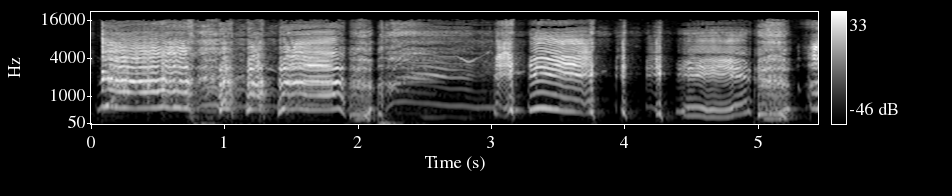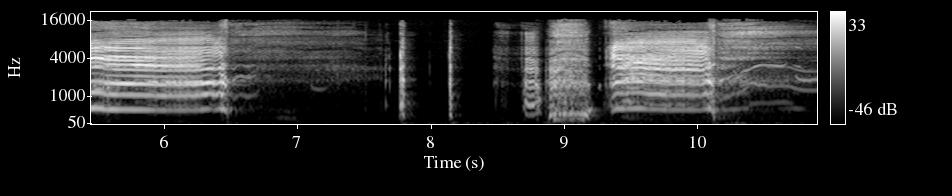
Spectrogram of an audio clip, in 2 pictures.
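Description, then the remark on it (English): A person screams in loud, high-pitched bursts during a game of trying to make the other person laugh, the shrill cries breaking into giggly, laugh-like squeals with brief pauses between them. “You're screaming.”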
